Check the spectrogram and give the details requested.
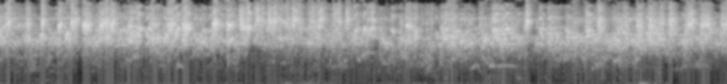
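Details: Budgerigars in a happy flock singing inside a new homemade cage: unbroken high warbling, chirps and squawks from many birds overlapping, with occasional soft bumps.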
